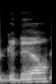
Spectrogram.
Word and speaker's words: Goodell: uh what is it Goodell is that how you say his name pronouncer Roger Goodell yes correct art he was booed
